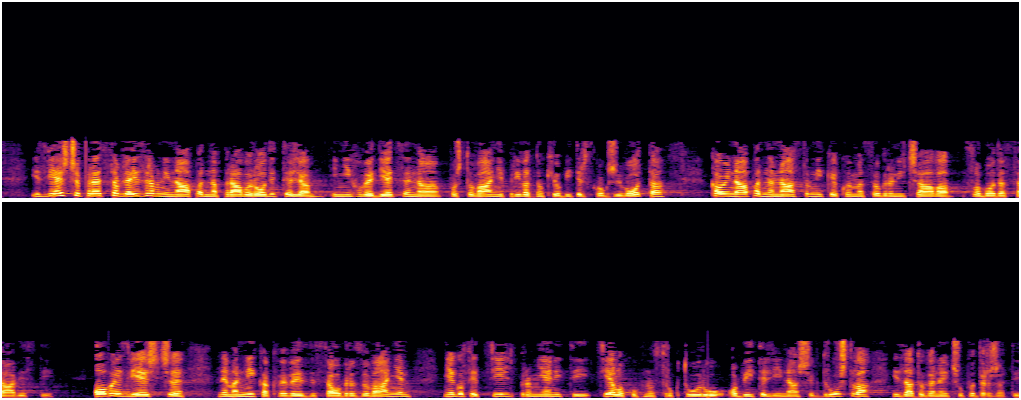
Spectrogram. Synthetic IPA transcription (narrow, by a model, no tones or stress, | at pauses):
izʋje̞ʃt͡ɕe̞pɾe̞t̪st̪aʋʎaizɾaʋninaːpad̪napɾaːʋo̞ɾo̞d̪it̪e̞ʎaiɲixo̞ʋe̞d̪je̞t̪se̞napo̞ʃt̪o̞ʋaːɲepɾiʋat̪no̞ɡio̞biːt̪e̞ʎʲsko̞ɡʒiʋo̞t̪a | kao̞inaːpad̪nanaːst̪aʋnike̞ko̞jimase̞o̞ɡɾanit͡ʃaːʋaslˠo̞bo̞d̪asaːʋje̞st̪ḭ | o̞ʋo̞izʋjeːʃt͡ɕe̞ne̞ːmanikakʋe̞ʋe̞ːze̞saobɾazo̞ʋaːɲe̞m | ɲe̞ɡo̞fje̞t̪siːʎpɾo̞mje̞ːnit̪it̪sje̞lo̞kupnust̪ɾukt̪uːɾuo̞biːt̪e̞ʎiːnaʃe̞ɡd̪ɾuːʃt̪ʋaizat̪o̞ɡane̞ːt͡ɕupo̞d̪r̩ʒat̪i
